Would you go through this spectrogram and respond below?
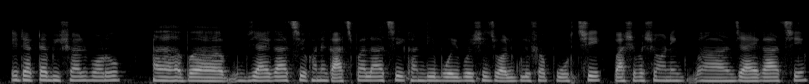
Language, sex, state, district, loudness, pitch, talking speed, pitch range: Bengali, female, West Bengal, Purulia, -32 LUFS, 175 Hz, 175 wpm, 170-185 Hz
